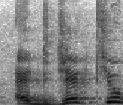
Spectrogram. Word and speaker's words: adjective: एडजेक्टिव students ये बाज लोग इसको एडजेक्टिव बोलते हैं। लेकिन ये एडजेक्टिव प्रोनाउंस नहीं होता है। यहां पे डी साइलेंट है। ये एडजेक्टिव प्रोनाउंस होता है।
